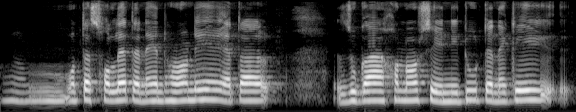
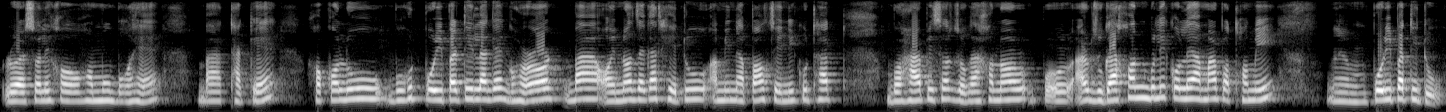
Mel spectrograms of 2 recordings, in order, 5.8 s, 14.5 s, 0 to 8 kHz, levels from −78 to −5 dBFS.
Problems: none marked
